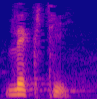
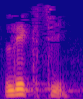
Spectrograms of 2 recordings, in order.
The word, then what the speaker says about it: Lichty: And of course, tomorrow afternoon, how do you pronounce Carol's last name? Lichty. Oh, that's going to be hard for an American. Lichty.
